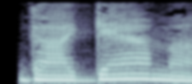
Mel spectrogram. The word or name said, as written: digammated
